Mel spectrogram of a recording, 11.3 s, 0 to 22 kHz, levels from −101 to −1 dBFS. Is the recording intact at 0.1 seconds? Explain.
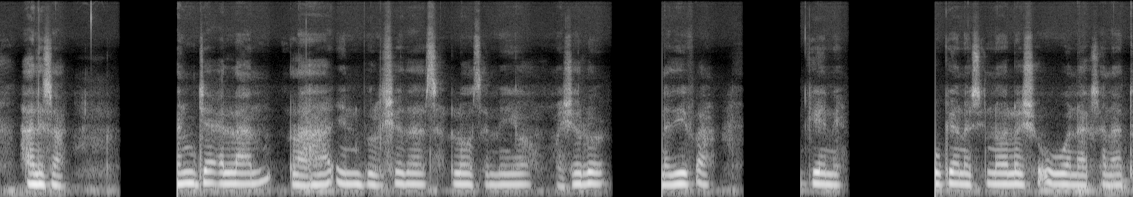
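Yes, the speech is intact at 0.1 seconds, with no fault at that moment.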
